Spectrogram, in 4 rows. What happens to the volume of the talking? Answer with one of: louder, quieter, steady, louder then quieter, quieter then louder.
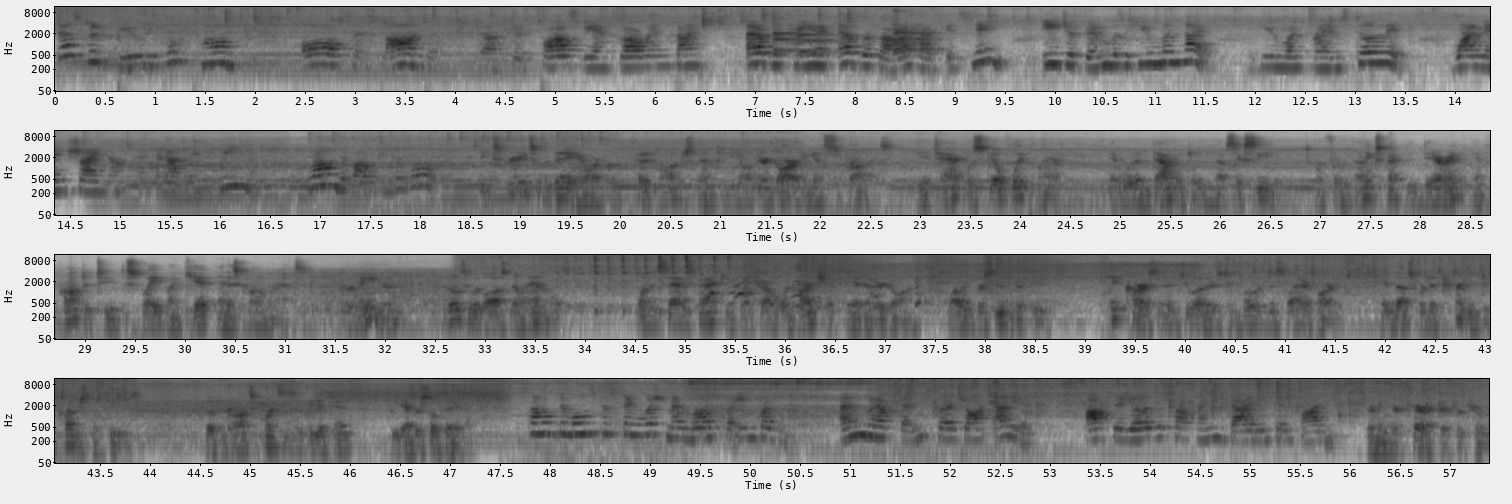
steady.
